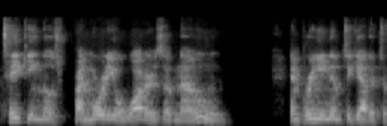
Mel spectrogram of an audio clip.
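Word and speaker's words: Nun: One of the most prominent ones tells about the primordial waters of Naun. Naun is spelled N-U-N, and that there was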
